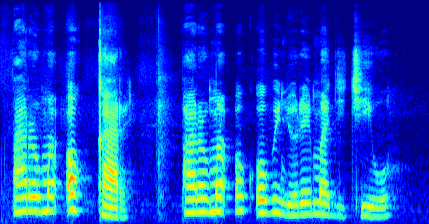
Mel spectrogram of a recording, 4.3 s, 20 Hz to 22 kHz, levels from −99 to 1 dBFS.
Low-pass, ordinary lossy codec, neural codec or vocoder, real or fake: none; none; vocoder, 44.1 kHz, 128 mel bands every 256 samples, BigVGAN v2; fake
